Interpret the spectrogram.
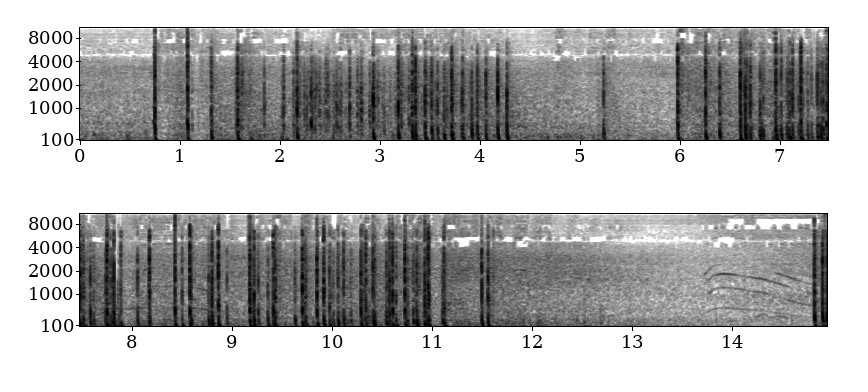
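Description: Aerial fireworks bursting: dense volleys of sharp bangs and crackles that thin out and fade about twelve seconds in. Near the end there is a brief faint pitched cry, then one sharp bang.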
